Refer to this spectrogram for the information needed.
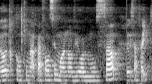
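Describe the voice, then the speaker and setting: With noticeable background noise and audible room echo around her, a woman talks at a medium pitch. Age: 20s. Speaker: YouTuber, young mother. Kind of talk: interview.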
